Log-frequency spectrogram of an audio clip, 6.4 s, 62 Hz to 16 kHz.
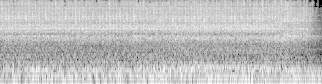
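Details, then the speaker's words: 2004 Ford F-150 5.4L 3-valve V8 under light throttle: deep rumble with a fast, busy rattle from cam phaser oscillation and knock, heard most around 900–1,200 rpm, with VCT duty cycle about 40%; it stops when the throttle is released. "I let off it turn off a noise goes away again and these turn on around 900 rpms or so you hear this most around 900 to 1,200 rpms"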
